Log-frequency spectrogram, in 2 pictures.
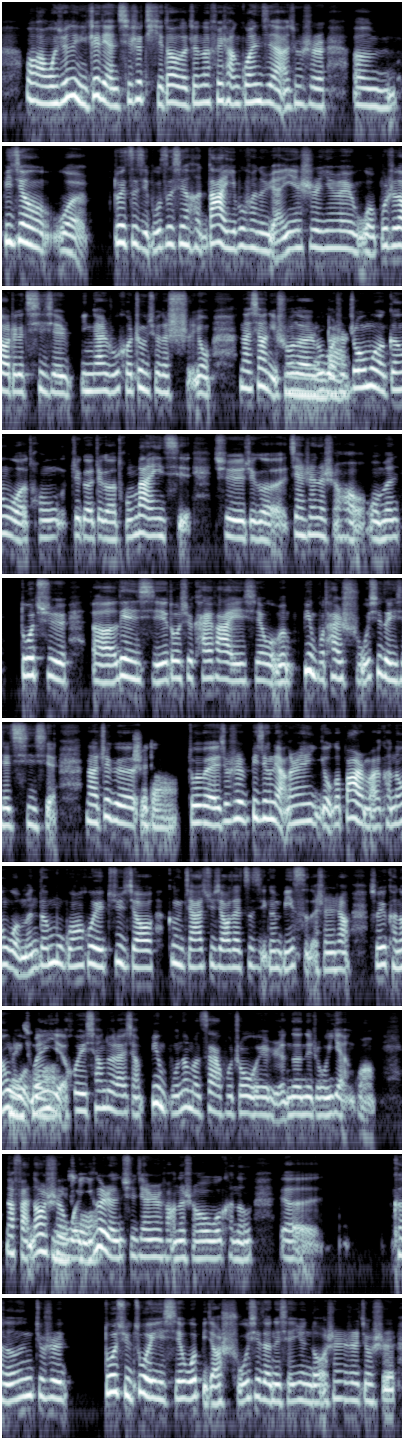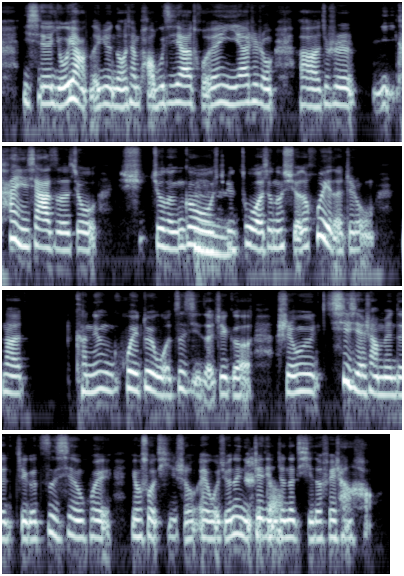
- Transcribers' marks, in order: none
- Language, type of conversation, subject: Chinese, advice, 如何在健身时建立自信？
